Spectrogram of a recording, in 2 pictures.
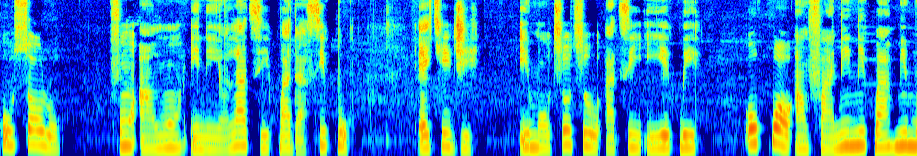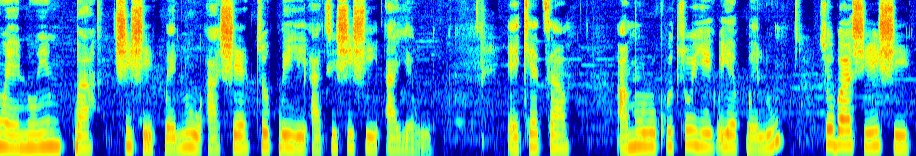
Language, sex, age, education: Yoruba, female, 15-29, tertiary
